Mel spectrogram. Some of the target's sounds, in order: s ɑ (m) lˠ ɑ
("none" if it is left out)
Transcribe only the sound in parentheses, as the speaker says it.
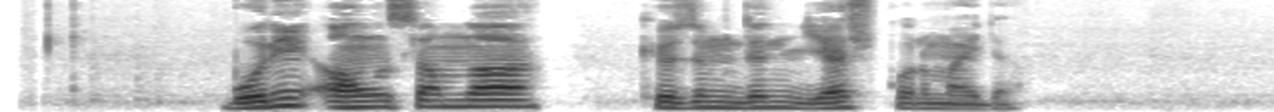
m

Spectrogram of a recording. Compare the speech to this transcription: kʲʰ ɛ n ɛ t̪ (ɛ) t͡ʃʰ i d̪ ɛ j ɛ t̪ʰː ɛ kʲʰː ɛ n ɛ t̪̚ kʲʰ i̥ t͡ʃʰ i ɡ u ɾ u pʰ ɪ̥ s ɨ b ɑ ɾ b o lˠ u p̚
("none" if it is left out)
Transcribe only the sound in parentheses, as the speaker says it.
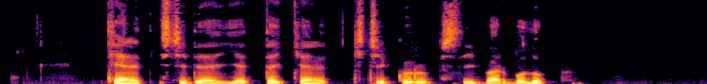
i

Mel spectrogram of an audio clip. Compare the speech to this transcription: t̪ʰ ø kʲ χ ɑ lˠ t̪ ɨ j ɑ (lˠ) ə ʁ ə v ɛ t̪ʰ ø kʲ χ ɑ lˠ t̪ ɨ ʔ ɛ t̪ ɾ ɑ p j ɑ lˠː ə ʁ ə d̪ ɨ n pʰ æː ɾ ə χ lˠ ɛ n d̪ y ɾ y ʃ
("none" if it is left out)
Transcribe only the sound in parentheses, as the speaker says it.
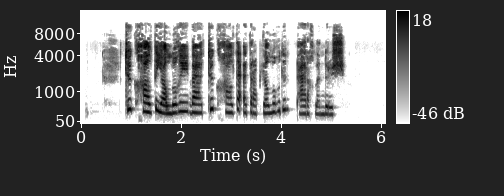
lˠː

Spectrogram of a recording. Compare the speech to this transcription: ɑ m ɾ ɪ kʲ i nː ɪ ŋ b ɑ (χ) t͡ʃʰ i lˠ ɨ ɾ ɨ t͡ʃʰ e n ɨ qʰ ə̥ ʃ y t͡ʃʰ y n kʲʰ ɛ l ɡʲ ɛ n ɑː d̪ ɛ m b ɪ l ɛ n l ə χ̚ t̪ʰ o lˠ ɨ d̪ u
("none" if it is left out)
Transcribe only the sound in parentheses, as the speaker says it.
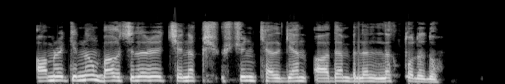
ʁ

